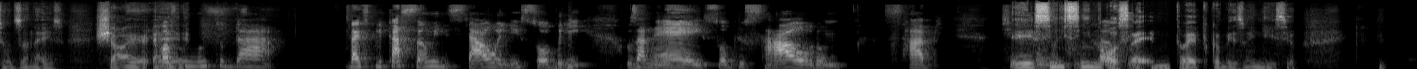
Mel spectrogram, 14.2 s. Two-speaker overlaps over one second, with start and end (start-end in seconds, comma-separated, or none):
10.1-11.5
